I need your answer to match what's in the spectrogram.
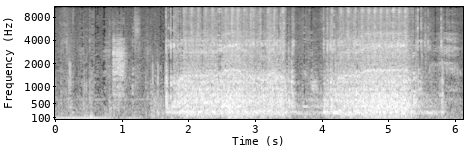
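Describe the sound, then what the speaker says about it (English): A sewing machine runs in two long, steady bursts of rapid stitching through a cork messenger bag, separated by a short pause, with quiet talk before it starts. "Stitch all the way around."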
